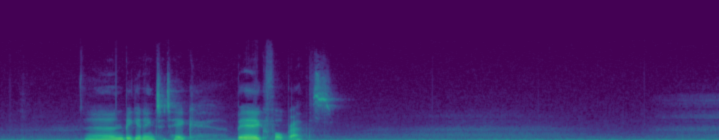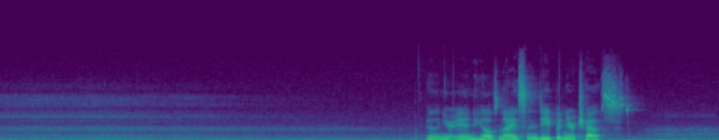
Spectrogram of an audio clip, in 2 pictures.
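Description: A young woman speaks calmly and slowly, close by.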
